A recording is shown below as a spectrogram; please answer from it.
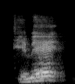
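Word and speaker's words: てめえ: Terus ada yang lebih nggak sopan lagi, ada temae ya. Kadang itu tuh kalau di anime atau drama Jepang bacanya teme gitu ya.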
